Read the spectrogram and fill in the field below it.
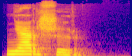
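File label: "няршыр" Komi-Zyrian, female; kpv audio dict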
